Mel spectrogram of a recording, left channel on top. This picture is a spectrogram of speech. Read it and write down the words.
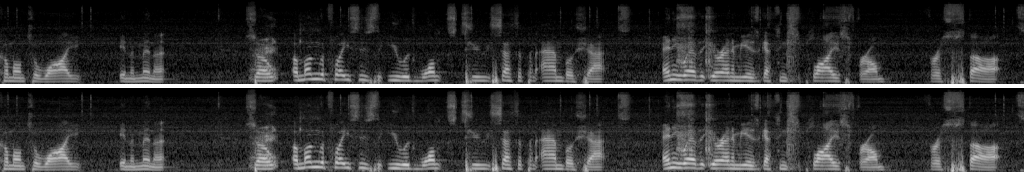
on to why in a minute. So, Alright. among the places that you would want to set up an ambush at, anywhere that your enemy is getting supplies from, for a start,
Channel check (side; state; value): left; quieter; 4.6 dB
